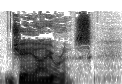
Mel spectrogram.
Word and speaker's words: Jairus: I know that there are various pronunciations of Jairus. Sometimes it's Jairus, sometimes it's Jairus, sometimes Jairus. The Scriptures Committee has asked that I pronounce it Jairus.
